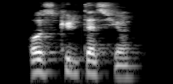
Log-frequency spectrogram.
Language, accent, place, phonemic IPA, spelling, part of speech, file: French, France, Lyon, /os.kyl.ta.sjɔ̃/, auscultation, noun, LL-Q150 (fra)-auscultation.wav
- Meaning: auscultation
